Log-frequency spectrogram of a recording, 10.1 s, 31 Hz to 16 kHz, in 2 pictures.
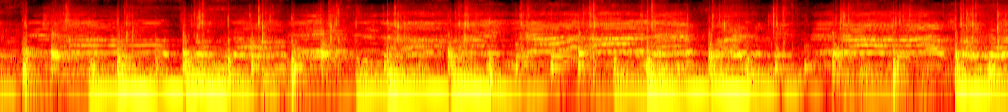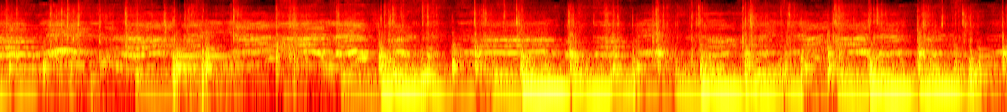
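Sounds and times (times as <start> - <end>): drum beat: 0.0 - 10.0
group clapping in rhythm: 0.0 - 10.0
women singing: 0.0 - 10.0.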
